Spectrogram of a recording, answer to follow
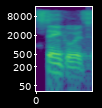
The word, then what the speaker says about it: Stankiewicz: Did I pronounce it right? Stankiewicz, right? Stankiewicz, yeah.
